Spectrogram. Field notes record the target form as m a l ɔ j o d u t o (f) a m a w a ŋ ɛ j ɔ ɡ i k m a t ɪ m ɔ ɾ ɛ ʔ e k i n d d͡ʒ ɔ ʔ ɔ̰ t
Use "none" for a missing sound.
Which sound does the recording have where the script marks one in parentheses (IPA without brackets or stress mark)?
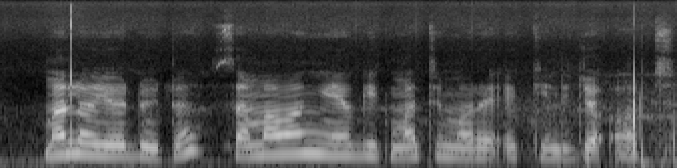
s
